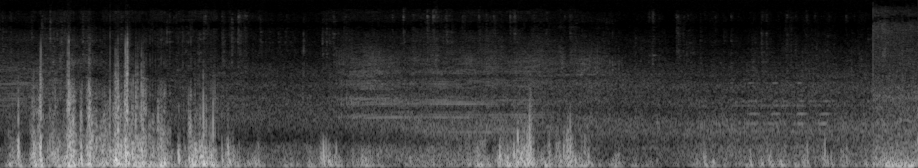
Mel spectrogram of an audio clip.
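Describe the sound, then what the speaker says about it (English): Gusty wind buffets a microphone outdoors on a walk, rumbling in heavy bursts that rise and fade, loudest at the start and again midway, with no clear speech. "I'm not even sure if you're able to hear me with the wind"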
